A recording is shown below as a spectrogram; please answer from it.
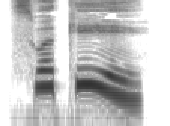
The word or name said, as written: ಸ್ವಕೀಯೆ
